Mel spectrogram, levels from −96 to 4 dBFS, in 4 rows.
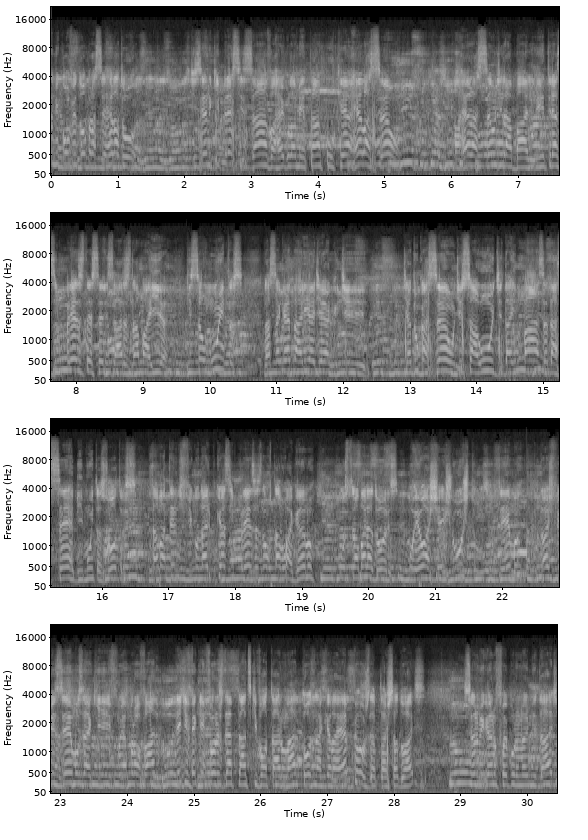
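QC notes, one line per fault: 1.02 s, 6.76 s, 17.44–17.46 s, 18.74 s, 20.32 s, 24.96 s: compressed frames skipped. Whole 23.2 ms frames go missing. The audio jumps ahead by one to four frames each time, roughly 20 to 100 ms.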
